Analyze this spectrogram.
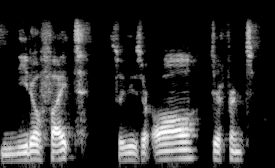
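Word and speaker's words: Gnetophyte: just subdivisions of gymnosperms cycads and this one's pronounced neatophyte so these are all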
